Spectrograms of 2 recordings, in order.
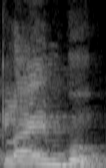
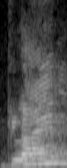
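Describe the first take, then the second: First: A final b sound is pronounced. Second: The word ends on m, no b. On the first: The speaker calls it wrong. "इसे क्लाइंब बोला जाता है" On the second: The speaker calls it right. "सही जो pronunciation होता है वो क्लाइम"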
